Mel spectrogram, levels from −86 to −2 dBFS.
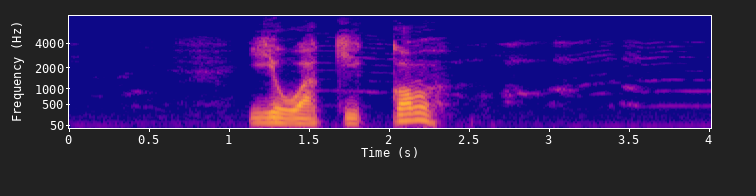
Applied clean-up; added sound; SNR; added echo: none; none; none; none.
